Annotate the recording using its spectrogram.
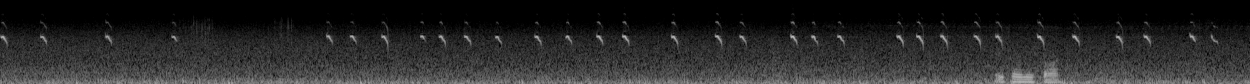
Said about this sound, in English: Occasional chirps by 378 there.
